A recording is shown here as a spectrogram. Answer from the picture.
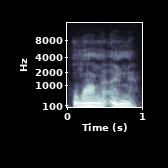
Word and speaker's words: Wangan: Note, Wangan, pronounced Wongan, here means the supplies furnished by Isaac and sold to his men at exorbitant profits.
